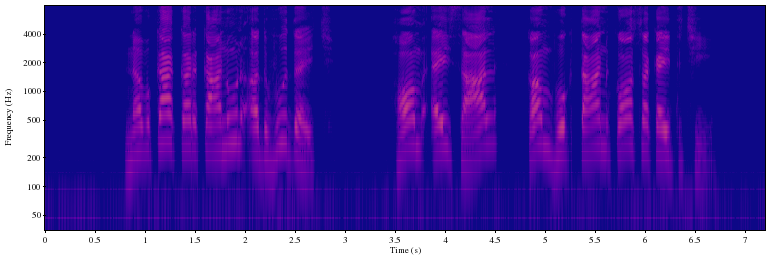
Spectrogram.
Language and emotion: Maithili, surprised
